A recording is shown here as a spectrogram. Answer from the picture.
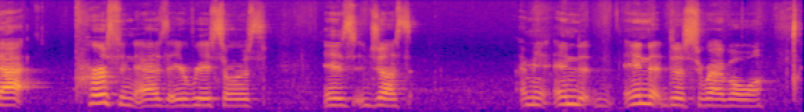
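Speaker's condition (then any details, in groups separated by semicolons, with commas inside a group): ALS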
